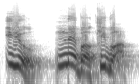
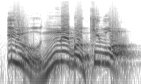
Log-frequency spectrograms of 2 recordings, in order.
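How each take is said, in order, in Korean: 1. 조금 더 큰 목소리로 말합니다. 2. 벼락 같은 웅변조로 외칩니다. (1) "더 큰 목소리로 말했습니다" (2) "벼락과 같은 소리로 웅변조로 외쳤습니다"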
